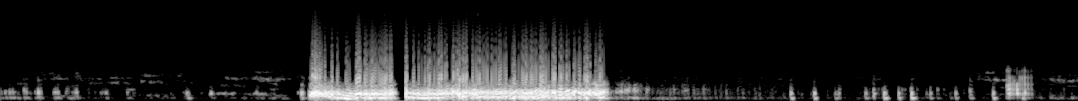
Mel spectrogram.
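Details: Loud stomach growl from a fit adult male, recorded with a stethoscope on the abdomen: scattered soft gurgles, then a loud sustained rumbling growl of about three seconds, then more brief gurgles; normal bowel sounds.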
